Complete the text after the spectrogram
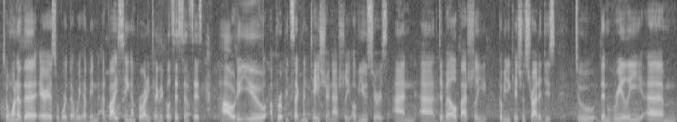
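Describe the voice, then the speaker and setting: A man from South America giving measured interview answers, often adding "you know" and "right?". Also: mid-range voice. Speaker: interviewee, financial inclusion advisor. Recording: outdoor recording with street noise.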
